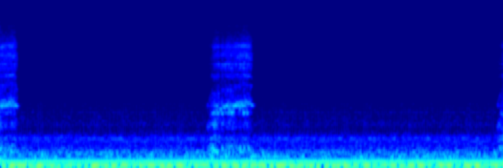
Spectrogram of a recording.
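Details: Wild barn owl at a monitored nest box: short, harsh, noisy hissing bursts, each about a third of a second, one in the middle and two cut off at the edges, over a steady low hum.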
